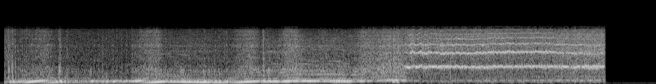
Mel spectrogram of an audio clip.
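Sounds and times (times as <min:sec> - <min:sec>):
car engine revving hard: 0:00.0 - 0:06.1
car tires squealing and burning out: 0:02.4 - 0:06.1.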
